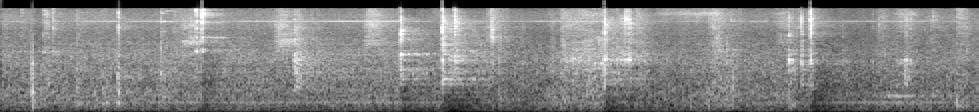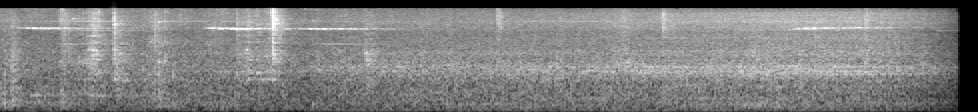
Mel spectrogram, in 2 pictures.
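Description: Workshop noise: a steady machinery drone with irregular knocks and clanks of tools and materials. It cuts off suddenly near the end.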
